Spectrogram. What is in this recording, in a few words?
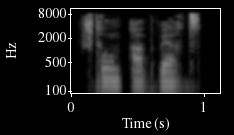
"stromabwärts", German; adjectives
